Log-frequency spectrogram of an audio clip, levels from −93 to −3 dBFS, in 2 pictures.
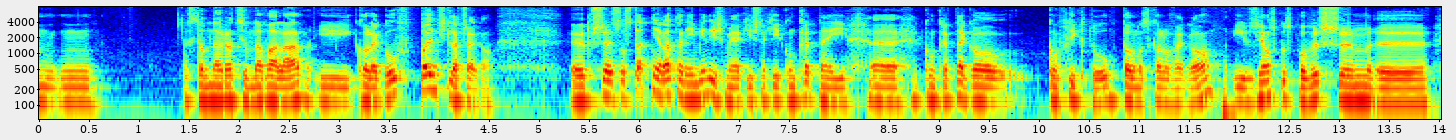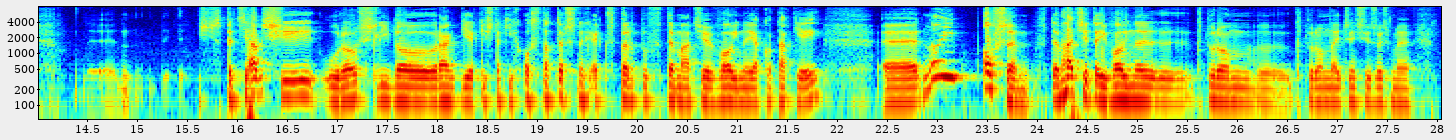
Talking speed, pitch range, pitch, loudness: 105 wpm, 110-125 Hz, 120 Hz, -19 LUFS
